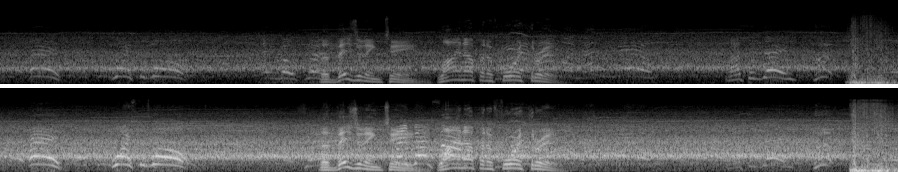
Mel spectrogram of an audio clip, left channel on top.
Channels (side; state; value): left; quieter; 16.4 dB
